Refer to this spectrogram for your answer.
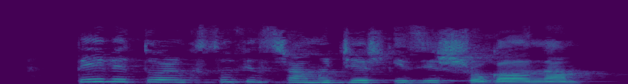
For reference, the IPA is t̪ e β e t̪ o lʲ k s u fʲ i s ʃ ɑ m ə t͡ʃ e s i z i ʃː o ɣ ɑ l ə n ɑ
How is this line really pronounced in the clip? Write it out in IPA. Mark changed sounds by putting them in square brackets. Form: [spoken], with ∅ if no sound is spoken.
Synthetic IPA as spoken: t̪ e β e t̪ o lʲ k s u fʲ i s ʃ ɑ m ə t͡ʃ e [ʃ] i z i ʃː o ɣ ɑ l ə n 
